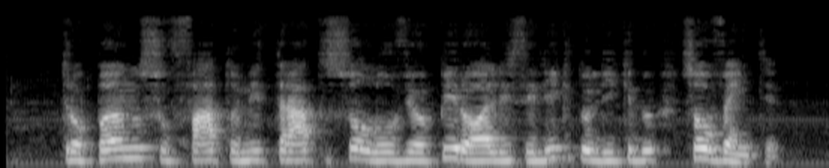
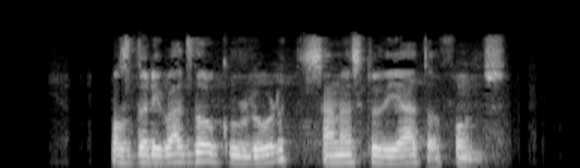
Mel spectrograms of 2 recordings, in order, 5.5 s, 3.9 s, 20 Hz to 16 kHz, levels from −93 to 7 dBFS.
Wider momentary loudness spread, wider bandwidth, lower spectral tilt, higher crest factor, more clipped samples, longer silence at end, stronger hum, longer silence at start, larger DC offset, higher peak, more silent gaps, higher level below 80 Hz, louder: about the same, 9 LU vs 9 LU; first, 10.5 kHz vs 8 kHz; first, -9 dB/octave vs -5 dB/octave; about the same, 18 dB vs 16 dB; neither; second, 0.35 s vs 0.5 s; neither; second, 0.45 s vs 0.75 s; neither; about the same, -4 dBFS vs -2 dBFS; neither; about the same, -54 dBFS vs -58 dBFS; second, -22 LUFS vs -17 LUFS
